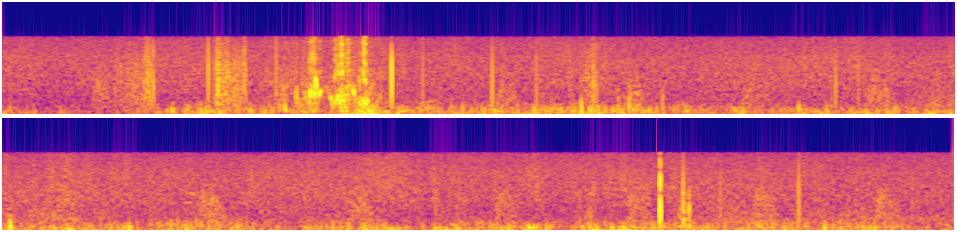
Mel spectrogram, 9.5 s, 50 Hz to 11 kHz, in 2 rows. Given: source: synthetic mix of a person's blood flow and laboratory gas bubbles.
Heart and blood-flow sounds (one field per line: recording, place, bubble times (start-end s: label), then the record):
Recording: Doppler ultrasound of blood flow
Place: subclavian vein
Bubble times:
1.30-1.90 s: bubbles
From the record:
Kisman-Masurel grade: 211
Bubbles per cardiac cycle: several, 3 to 8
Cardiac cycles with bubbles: 1 to 10%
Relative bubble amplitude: barely perceptible (0.100 to 0.250)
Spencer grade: 1 (occasional bubble signal discernible with the cardiac motion signal, with majority of cardiac periods free of bubbles)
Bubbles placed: anywhere in the cardiac cycle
